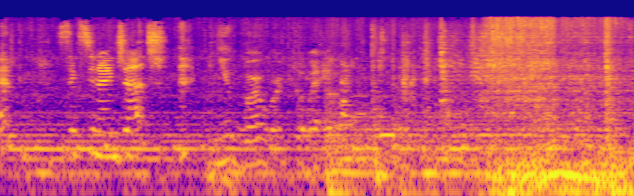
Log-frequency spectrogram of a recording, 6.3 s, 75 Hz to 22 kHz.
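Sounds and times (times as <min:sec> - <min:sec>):
speech: 0:00.1 - 0:05.3
car engine revving: 0:03.5 - 0:06.3.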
